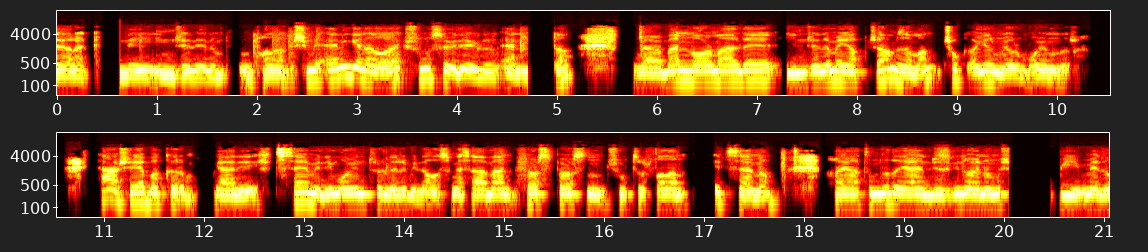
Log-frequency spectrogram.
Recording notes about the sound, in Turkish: Discord sunucumuzda canlı olarak kaydedilen bu bölümde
